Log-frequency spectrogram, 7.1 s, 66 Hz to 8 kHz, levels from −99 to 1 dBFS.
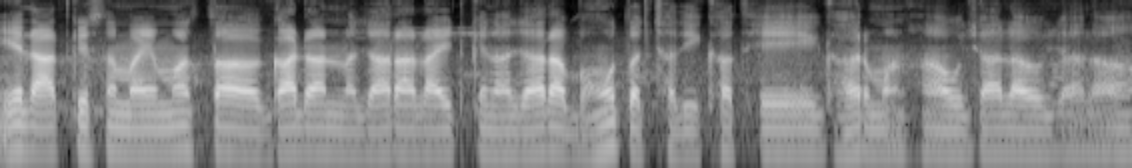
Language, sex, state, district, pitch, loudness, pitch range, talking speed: Chhattisgarhi, male, Chhattisgarh, Sukma, 105 Hz, -21 LUFS, 100-105 Hz, 150 wpm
